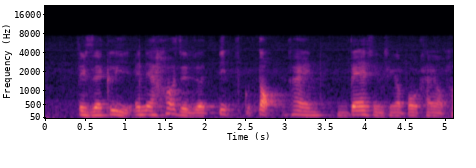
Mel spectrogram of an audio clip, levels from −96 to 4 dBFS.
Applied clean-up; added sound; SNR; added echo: none; none; none; none.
